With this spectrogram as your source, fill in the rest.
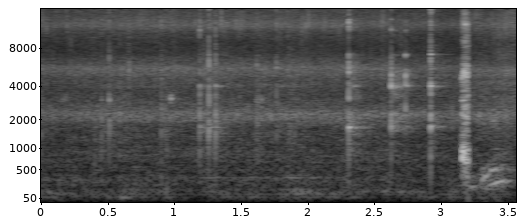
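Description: Jaggery going into bitter gourd frying in a pan, with a low sizzle under a few scattered sharp clinks and scrapes of a spoon stirring against the pan, loudest near the end.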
